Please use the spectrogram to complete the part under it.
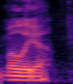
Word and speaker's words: Malia: Malia.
